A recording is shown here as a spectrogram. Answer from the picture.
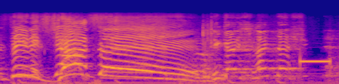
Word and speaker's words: Phoenix Johnson: am Phoenix Johnson the correct pronunciation of my name is Phoenix Johnson the Asiatic black man's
